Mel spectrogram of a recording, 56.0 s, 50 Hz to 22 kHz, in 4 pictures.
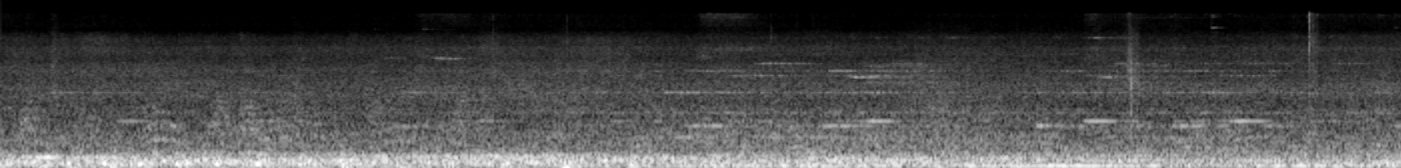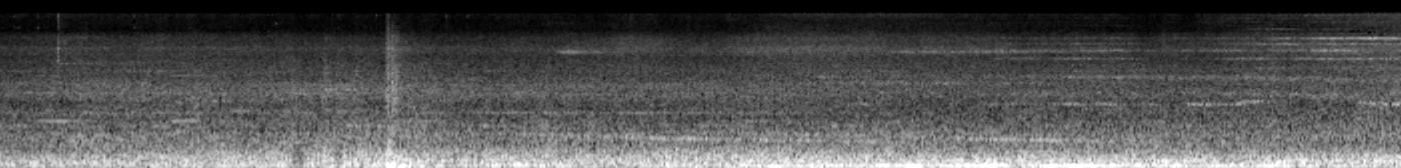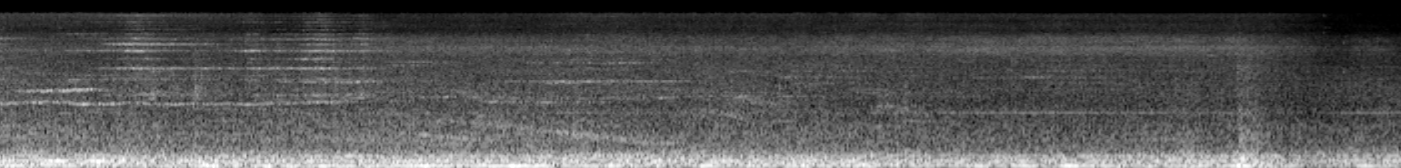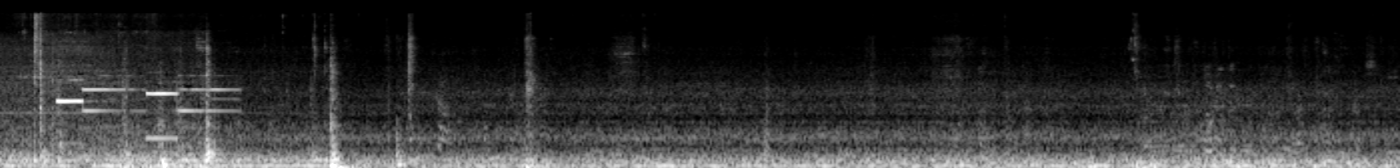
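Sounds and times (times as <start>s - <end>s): high wheel squeal: 23.0s - 36.3s.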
